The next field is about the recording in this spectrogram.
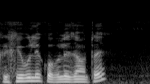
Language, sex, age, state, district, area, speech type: Assamese, male, 45-60, Assam, Goalpara, urban, spontaneous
